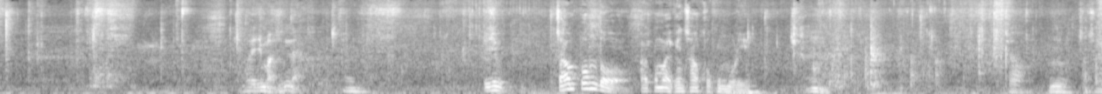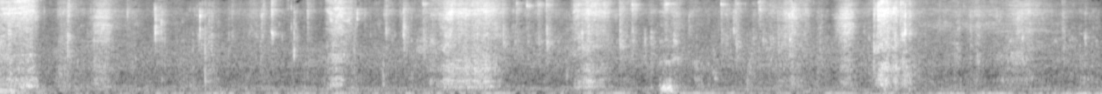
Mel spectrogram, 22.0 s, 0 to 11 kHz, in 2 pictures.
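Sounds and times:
people slurping noodles: 0.8s - 1.4s, 8.0s - 8.6s, 10.9s - 12.2s, 14.2s - 18.0s, 18.7s - 21.7s.

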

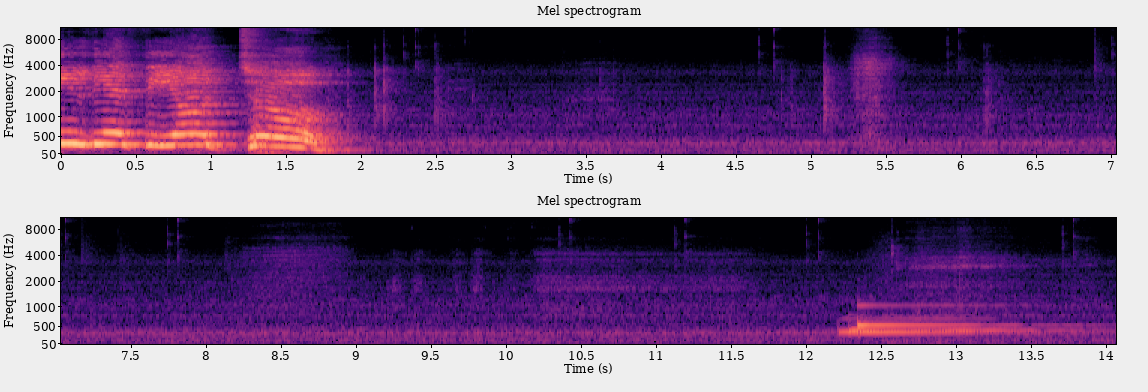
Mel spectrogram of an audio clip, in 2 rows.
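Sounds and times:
low steady hum: 5.7s - 14.0s.

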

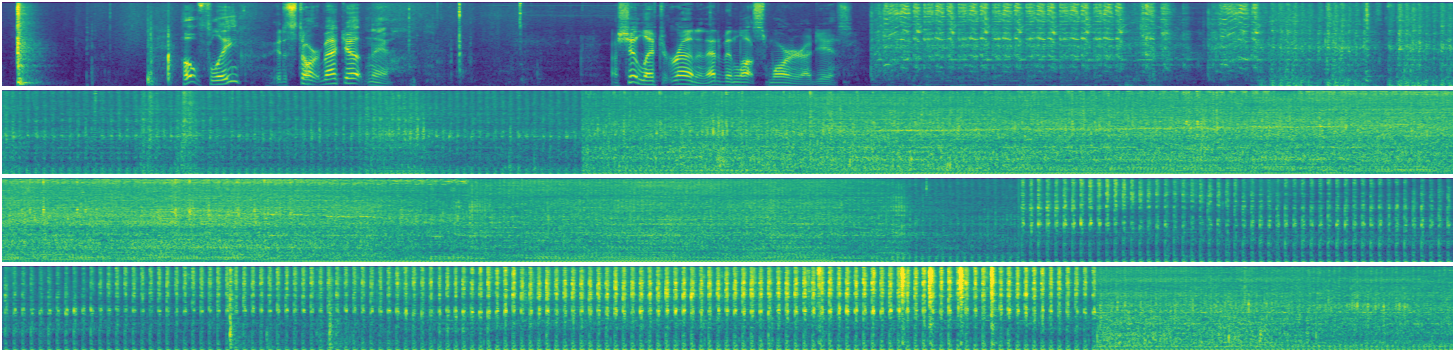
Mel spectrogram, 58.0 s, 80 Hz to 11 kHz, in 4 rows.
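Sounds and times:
starter cranking: 8.7s - 13.9s, 44.7s - 56.0s
quad engine idling and revving: 8.7s - 58.0s.

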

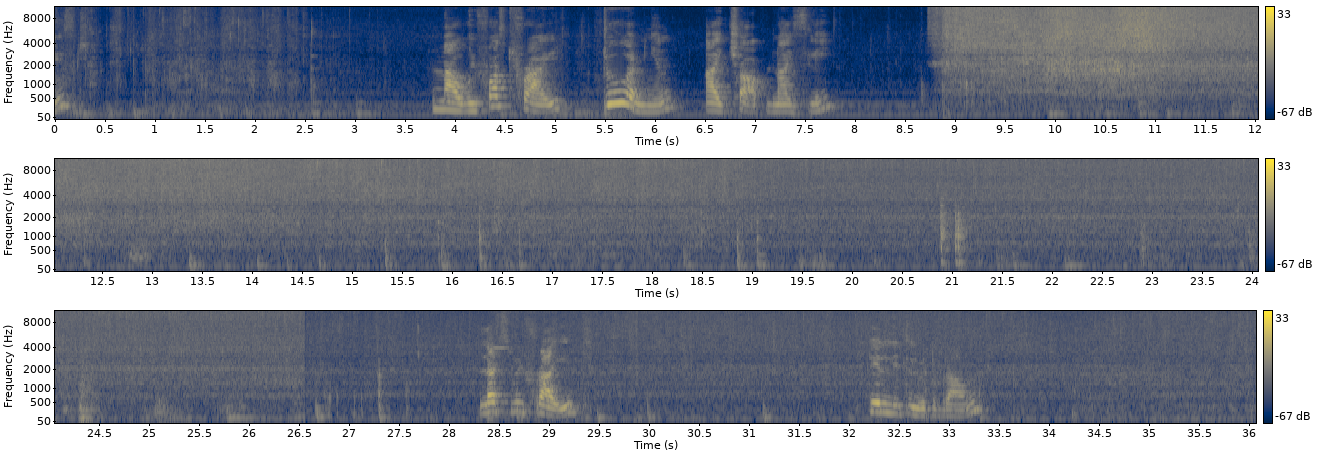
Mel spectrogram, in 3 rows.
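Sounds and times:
wooden spoon stirring: 0.0s - 2.8s
onions sizzling in hot oil: 8.7s - 36.0s.

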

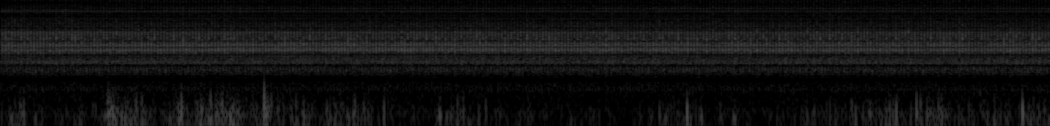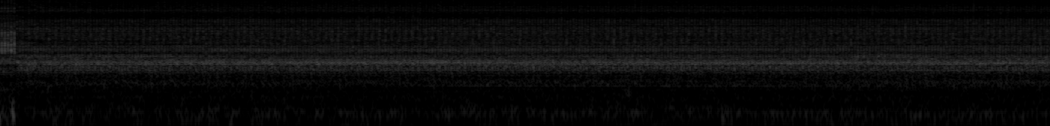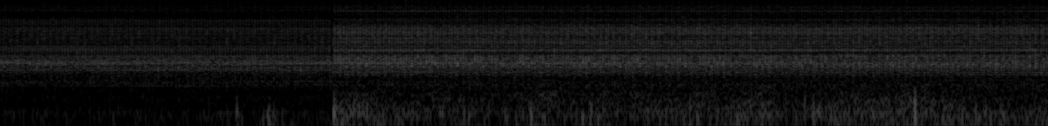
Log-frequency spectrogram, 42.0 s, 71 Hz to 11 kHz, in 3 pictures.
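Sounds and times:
small motor high-pitched whir: 0.0s - 41.9s.

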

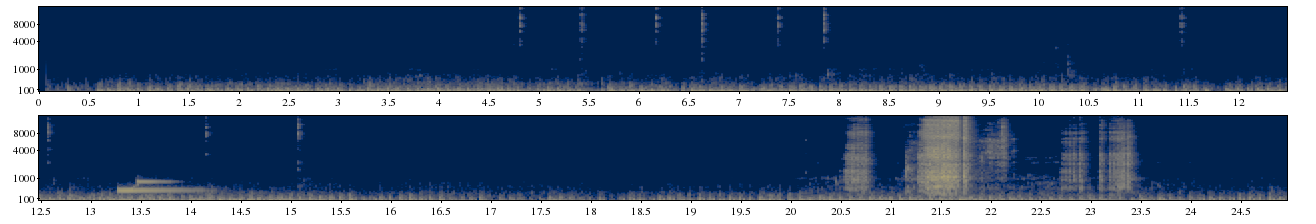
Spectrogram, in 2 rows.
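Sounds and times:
short low beep: 13.3s - 14.2s.

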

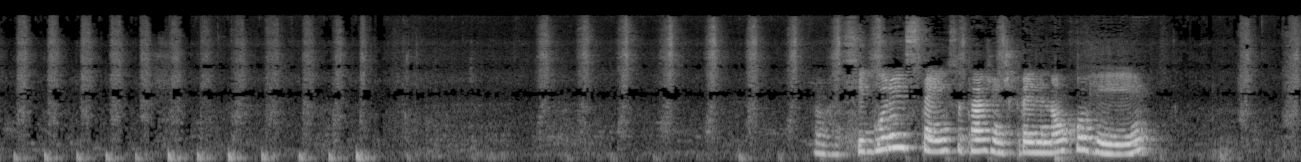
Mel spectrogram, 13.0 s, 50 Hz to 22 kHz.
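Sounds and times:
foam sponge dabbing paint: 0.0s - 4.2s, 5.2s - 10.2s, 12.1s - 13.0s.

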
